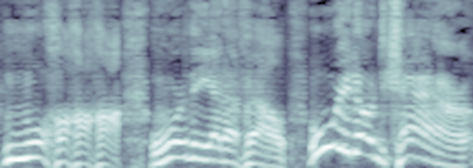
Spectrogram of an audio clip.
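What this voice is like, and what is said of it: Roger Goodell impression with evil laugh. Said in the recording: “complete with the laugh... your Roger Goodell impersonation... I'm going to give you a 4 because it's really good”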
